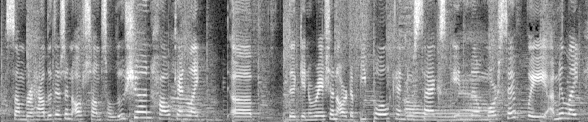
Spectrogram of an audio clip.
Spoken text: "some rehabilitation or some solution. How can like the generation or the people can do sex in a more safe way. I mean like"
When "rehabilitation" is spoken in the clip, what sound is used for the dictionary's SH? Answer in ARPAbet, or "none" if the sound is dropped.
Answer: S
